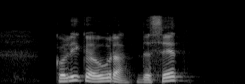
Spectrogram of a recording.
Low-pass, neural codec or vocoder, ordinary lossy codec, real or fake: 9.9 kHz; vocoder, 22.05 kHz, 80 mel bands, WaveNeXt; none; fake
